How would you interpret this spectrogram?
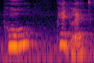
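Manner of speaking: ordinary delivery, nothing marked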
